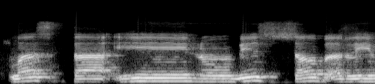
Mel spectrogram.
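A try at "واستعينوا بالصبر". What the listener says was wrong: hati-hati. Wasta'inu, nunnya 2 harakat. Nunnya 2 harakat.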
